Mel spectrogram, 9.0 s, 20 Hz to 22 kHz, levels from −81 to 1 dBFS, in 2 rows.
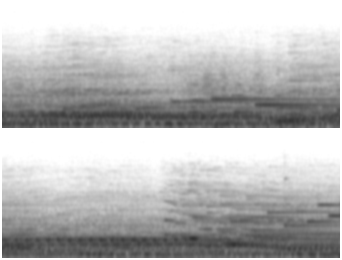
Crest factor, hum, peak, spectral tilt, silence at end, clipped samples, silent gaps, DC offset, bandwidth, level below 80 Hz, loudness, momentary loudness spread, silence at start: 12 dB; none; -6 dBFS; -8.5 dB/octave; 0 s; under 0.1%; none; under 0.1%; 10 kHz; -42 dBFS; -20 LUFS; 2 LU; 0 s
